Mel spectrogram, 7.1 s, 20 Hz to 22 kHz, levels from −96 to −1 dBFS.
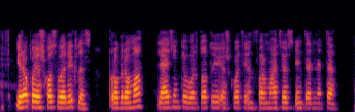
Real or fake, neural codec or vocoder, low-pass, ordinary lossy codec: fake; codec, 16 kHz, 8 kbps, FreqCodec, smaller model; 7.2 kHz; AAC, 48 kbps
